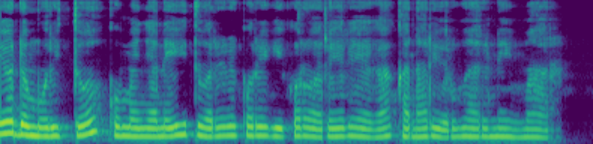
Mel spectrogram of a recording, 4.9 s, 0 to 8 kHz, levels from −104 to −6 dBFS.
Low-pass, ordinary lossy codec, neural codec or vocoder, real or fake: none; none; codec, 16 kHz, 16 kbps, FreqCodec, smaller model; fake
